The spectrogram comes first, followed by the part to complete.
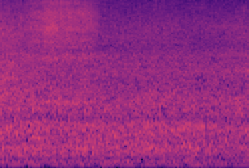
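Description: Steady background noise of a stadium match broadcast, even and featureless, with no distinct calls, kicks or whistles.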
